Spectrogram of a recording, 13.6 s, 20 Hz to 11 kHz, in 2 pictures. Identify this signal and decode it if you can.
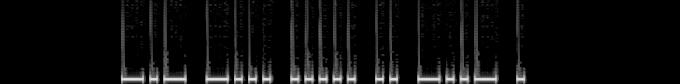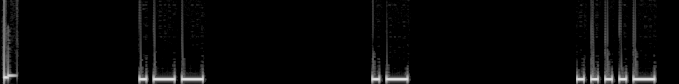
Morse code, heard as a keyed tone, about 17 wpm, spaced as for 10 wpm, 700 Hz. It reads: KB5IXE WA4
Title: USA Call Signs - 6 Characters - 8x Character Spacing - 17wpm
